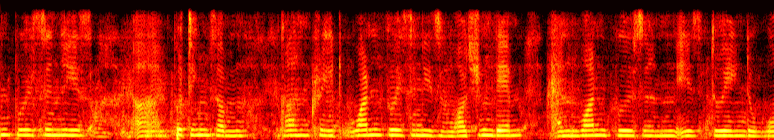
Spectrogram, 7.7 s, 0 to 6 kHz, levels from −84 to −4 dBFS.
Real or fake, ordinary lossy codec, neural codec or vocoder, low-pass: fake; none; codec, 16 kHz, 4.8 kbps, FACodec; 5.4 kHz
